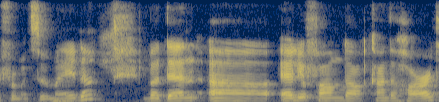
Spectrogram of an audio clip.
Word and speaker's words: Hélio: In Brazil, it says Hélio.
